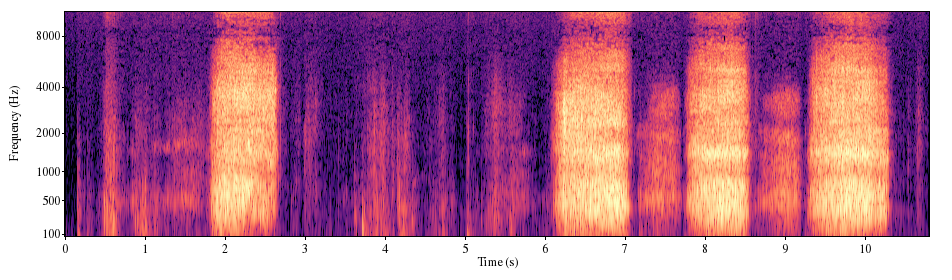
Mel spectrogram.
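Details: Four loud explosive sneezes in a row, broken by short sniffs and quick breaths, from a person with a bad head cold; sneezing.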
